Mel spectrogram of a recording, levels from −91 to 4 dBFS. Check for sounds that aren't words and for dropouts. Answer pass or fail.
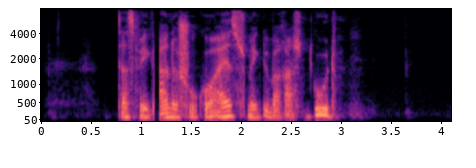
fail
